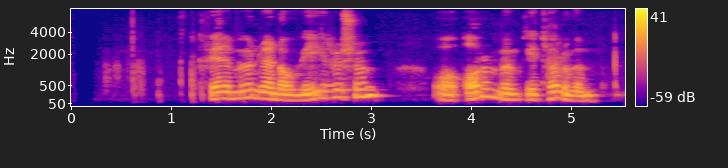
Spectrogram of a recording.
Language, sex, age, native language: Icelandic, male, 40-49, Icelandic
